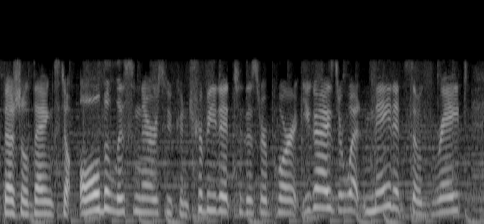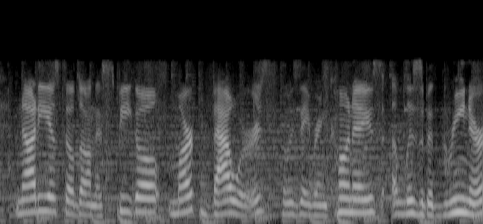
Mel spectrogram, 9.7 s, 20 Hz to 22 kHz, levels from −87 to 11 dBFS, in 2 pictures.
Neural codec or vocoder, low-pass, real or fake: none; 7.2 kHz; real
